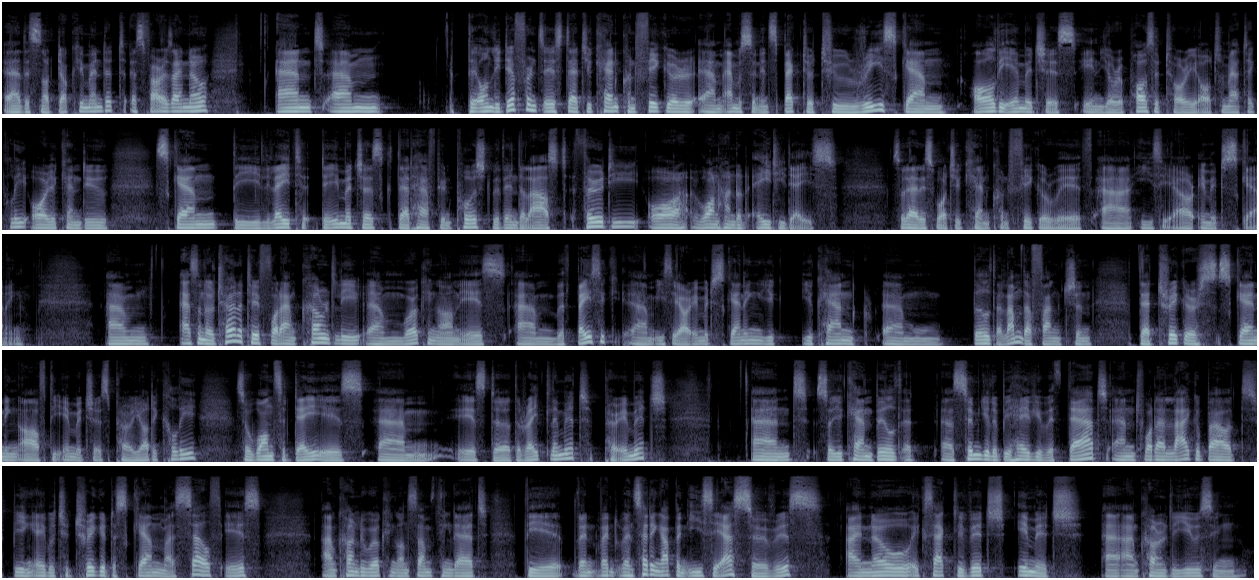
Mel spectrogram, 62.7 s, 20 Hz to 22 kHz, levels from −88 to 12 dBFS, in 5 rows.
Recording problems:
none

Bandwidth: 14.5 kHz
